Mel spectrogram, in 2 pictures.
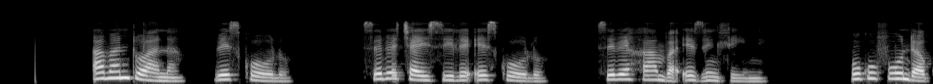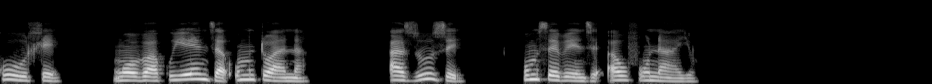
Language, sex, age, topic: North Ndebele, male, 50+, education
